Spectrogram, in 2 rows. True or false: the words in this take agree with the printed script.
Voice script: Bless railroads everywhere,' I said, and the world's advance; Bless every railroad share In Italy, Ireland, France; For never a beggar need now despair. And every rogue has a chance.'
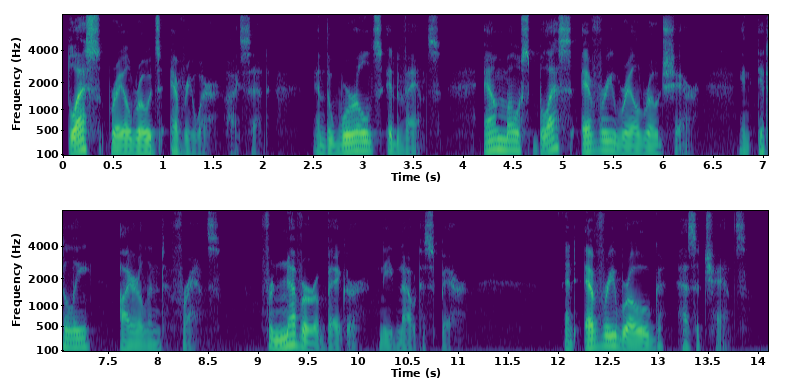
false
